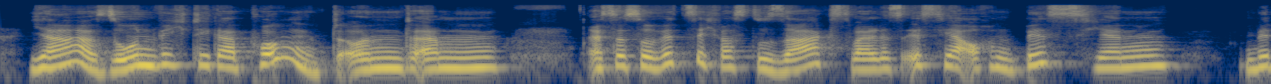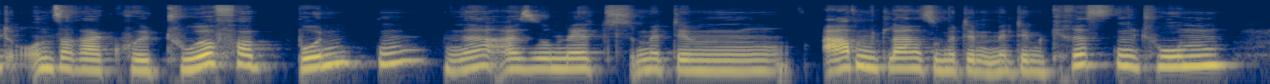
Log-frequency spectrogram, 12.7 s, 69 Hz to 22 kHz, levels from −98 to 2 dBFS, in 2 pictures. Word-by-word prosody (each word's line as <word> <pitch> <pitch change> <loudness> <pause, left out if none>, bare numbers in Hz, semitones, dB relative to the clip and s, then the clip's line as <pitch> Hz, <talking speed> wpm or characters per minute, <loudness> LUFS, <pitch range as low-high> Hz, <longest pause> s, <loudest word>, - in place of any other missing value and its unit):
Ja, 220 -2 +5
so 180 +5 +4
'n 255 +1 +6
wichtiger 255 -4 +1
Punkt. 215 - +3
Und, 205 +2 +3
ähm, 215 +3 +2 0.4
es 205 +3 -2
ist 245 0 +4
so 230 -1 +3
witzig, 285 -1 -2
was 225 0 -2
du 200 - -1
sagst, 190 +9 +1
weil 195 +1 +3
es 205 - -3
ist 250 +1 -5
ja 225 - +4
auch 215 - -2
'n 200 -4 -4
bisschen 250 -3 -1 0.3
mit 230 +5 -1
unserer 205 -3 -3
Kultur 185 +7 +2
verbunden, 280 - -1
ne, 205 +7 -3
also, 200 0 -3
mit 200 0 -4
mit 195 +1 -6
dem 175 -1 -5
Abendland, 215 -2 +2
also, 190 -3 -5
mit 180 0 -6
dem 165 -3 -4
mit 170 +2 -8
dem 170 -2 -7
Christentum, 250 0 -1
215 Hz, 175 wpm, -22 LUFS, 195-250 Hz, 0.4 s, n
